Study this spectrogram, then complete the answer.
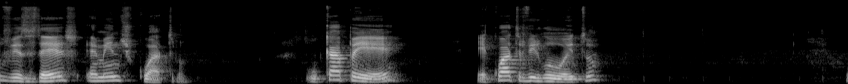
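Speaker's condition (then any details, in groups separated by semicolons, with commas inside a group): No condition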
